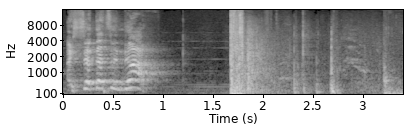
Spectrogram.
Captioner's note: gunshot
